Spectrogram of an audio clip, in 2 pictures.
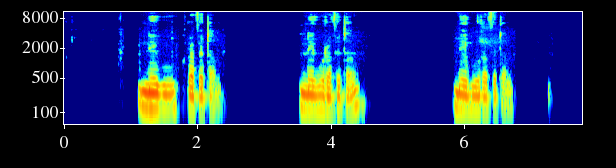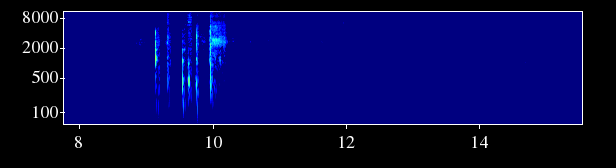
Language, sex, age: Wolof, male, 25-35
